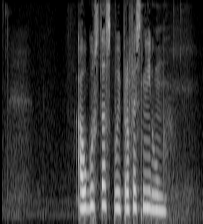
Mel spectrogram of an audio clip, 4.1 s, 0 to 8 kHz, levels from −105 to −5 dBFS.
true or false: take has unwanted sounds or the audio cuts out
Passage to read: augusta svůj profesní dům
true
